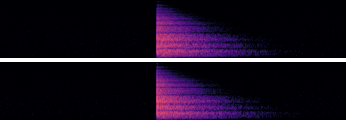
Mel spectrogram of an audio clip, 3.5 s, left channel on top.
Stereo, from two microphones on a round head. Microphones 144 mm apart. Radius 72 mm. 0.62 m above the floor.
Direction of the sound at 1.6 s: 30° right (ahead or behind).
